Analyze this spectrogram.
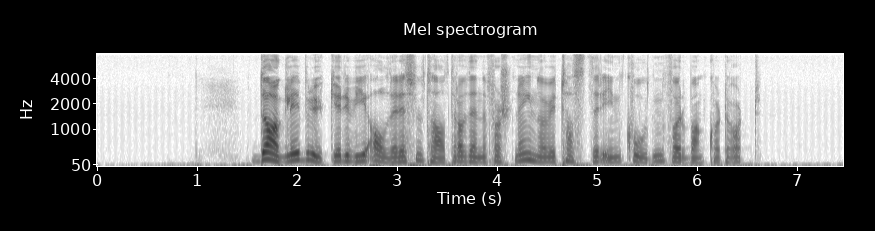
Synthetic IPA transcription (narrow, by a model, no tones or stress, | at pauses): d̪ɑːɡlɪbɾʉːkəɾʋiːʔɑ̰lːəɾɛsʉlt̪ʰɑːt̪əɾɑːʋd̪ɛnːəfɔʂknɪŋnɔɾʋiːt̪ʰɑst̪əɾʔɪ̰nkʰuːd̪n̩fɔɾbɑŋkʰːɔʈəʋɔ̰ʈ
